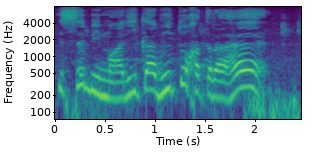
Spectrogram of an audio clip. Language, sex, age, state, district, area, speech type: Urdu, male, 60+, Bihar, Madhubani, rural, spontaneous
